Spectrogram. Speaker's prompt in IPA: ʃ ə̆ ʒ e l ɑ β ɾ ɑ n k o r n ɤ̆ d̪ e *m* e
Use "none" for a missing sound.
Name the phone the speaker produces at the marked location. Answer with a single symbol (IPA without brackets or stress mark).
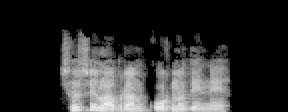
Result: n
